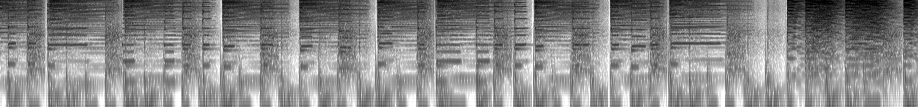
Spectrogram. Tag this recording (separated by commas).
Music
